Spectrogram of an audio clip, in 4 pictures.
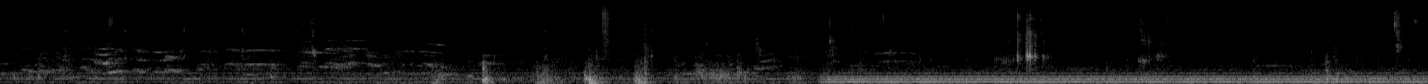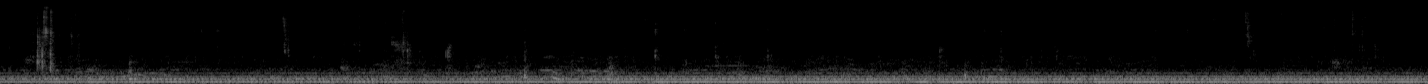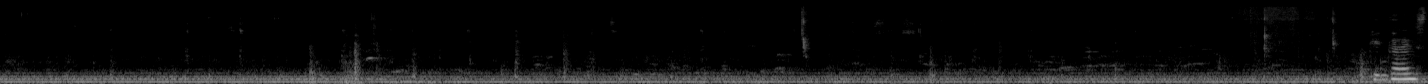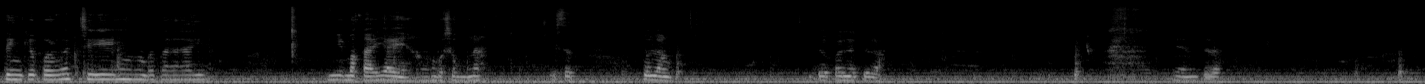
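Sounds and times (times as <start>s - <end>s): steady low hum: 0.0s - 57.0s
corn crunching while chewed: 6.8s - 42.1s.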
